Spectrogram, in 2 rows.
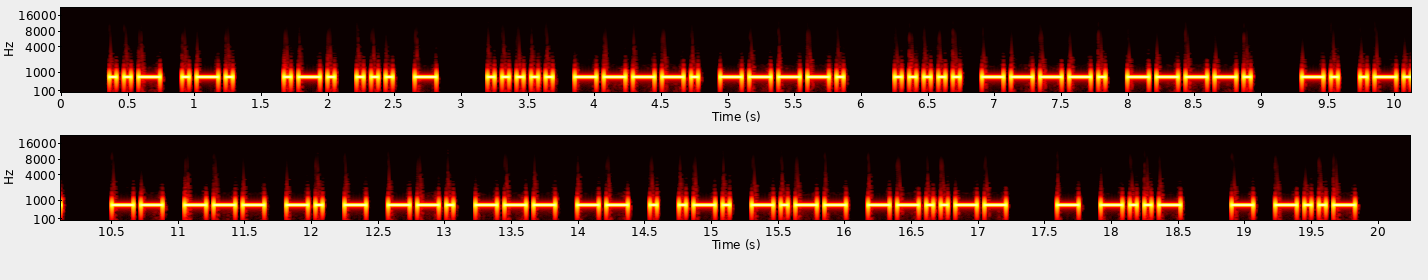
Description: Morse code, heard as a keyed tone, about 22 wpm, 700 Hz. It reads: UR RST 599 599 NR MONTGOMERY, TX TX
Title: Practice QSO - Exchange 1 - Beginning - 22wpm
